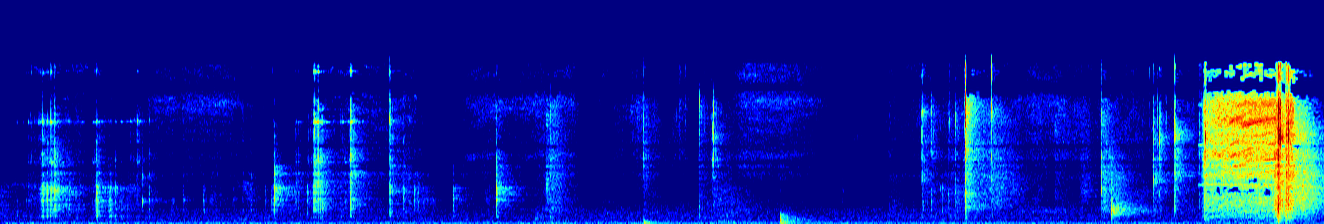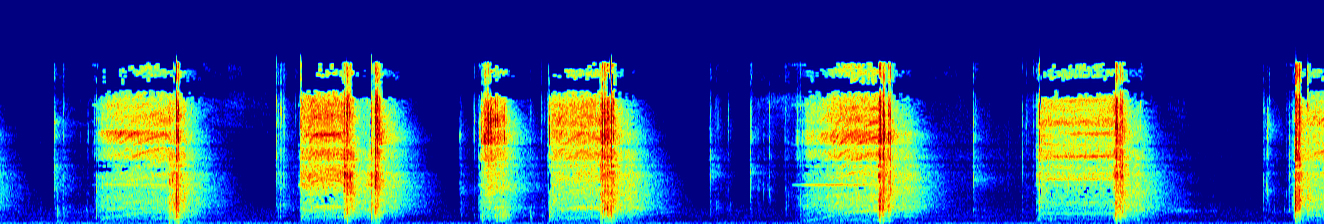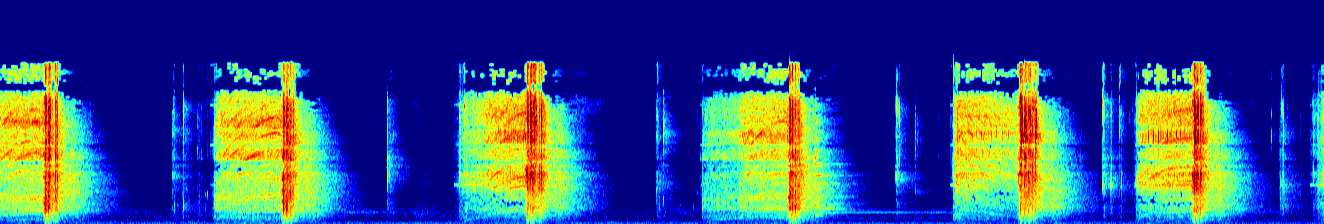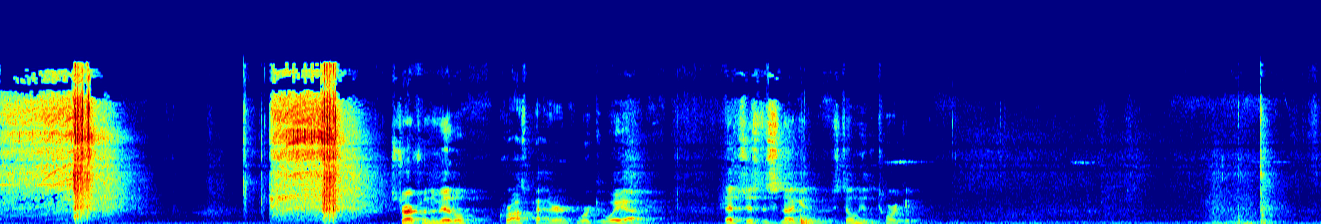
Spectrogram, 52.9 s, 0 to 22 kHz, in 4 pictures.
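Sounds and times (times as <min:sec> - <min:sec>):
cordless drill whining: 0:12.0 - 0:13.1, 0:14.2 - 0:15.2, 0:16.0 - 0:17.1, 0:18.0 - 0:19.6, 0:21.1 - 0:22.4, 0:23.6 - 0:24.7, 0:26.2 - 0:27.2, 0:28.5 - 0:29.8, 0:31.0 - 0:32.1, 0:33.5 - 0:34.9, 0:36.0 - 0:37.0, 0:37.8 - 0:38.7, 0:39.6 - 0:40.9, 0:42.4 - 0:43.2.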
